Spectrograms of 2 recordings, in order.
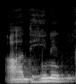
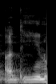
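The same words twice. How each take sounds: First: अधीन with a long first vowel, "aadheen"; अधीन drawn out as "aa-dheen"; wrong form. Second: अधीन with a short first vowel; quick short "a" opening अधीन; correct form. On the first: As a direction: stretch the opening of अधीन into "aa". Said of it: "नहीं होता है". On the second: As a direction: say अधीन as "uh-dheen". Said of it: "अधीन होता है". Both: Shown as a demonstration.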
